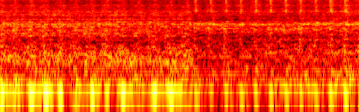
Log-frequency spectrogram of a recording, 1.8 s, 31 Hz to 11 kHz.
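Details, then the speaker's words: Honda Click 125 scooter idling with fast light ticking clatter over low even beat; noise appeared suddenly; mechanic suspects cam chain tensioner or timing chain needs replacing, unconfirmed. "So, yan yung tunog niya. Bigla siyang nagkaroon ng sounds at saka walang"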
